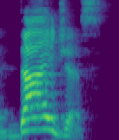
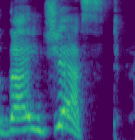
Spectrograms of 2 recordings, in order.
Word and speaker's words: digest: correctly how to read the first word let's see okay any ideas which syllable is stressed it's desert is it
